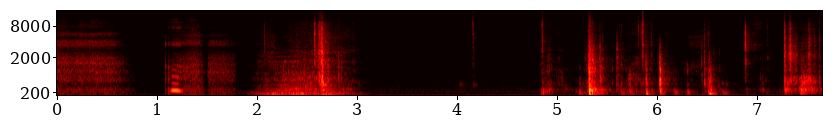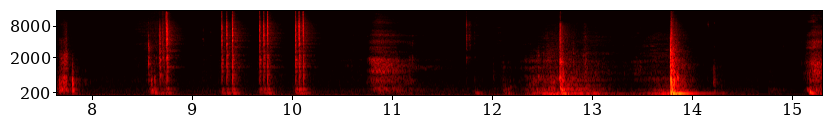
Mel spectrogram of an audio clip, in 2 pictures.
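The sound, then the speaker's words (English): A drawer slides open, followed by irregular clunks, taps and scraping as things inside are shuffled around, with a couple of breathy sighs between the bursts of rummaging. “I'm gonna look at this one drawer and then.”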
